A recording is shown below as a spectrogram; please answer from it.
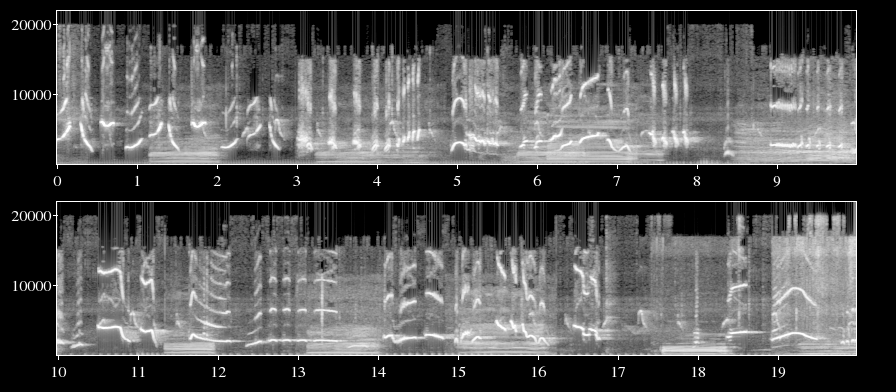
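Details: Dozens of cows running downhill in the morning as they are herded through a quiet village landscape; repeated overlapping moos, roughly every two seconds, wavering and harmonic, amid busy twittering birds.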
